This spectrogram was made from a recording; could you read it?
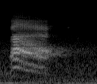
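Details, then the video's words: Single harsh, drawn-out caw from a hooded crow, the boss crow's mate, demanding an attack on a young crow. "Самка Босса требует экзекуции молодой вороны / Boss crow's mate demands execution of a Young crow"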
